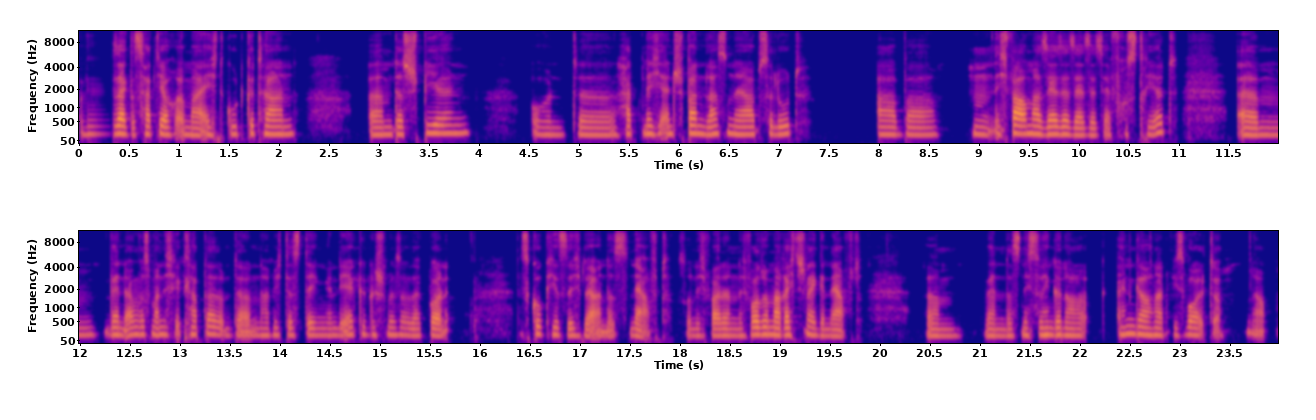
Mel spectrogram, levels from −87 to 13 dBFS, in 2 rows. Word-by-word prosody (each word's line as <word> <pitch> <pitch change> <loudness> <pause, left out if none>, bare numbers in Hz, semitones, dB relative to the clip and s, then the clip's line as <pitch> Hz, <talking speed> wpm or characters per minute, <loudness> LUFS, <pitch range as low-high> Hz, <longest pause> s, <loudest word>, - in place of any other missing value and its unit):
wie 185 0 -9
gesagt, 190 -3 +8
es 170 - +2
hat 185 - +2
ja 180 -2 +7
auch - - -11
immer 165 -1 +1
echt 170 - -4
gut 185 0 -7
getan, 185 -1 +1 0.7
ähm, 175 +1 -1
das 180 -1 +4
Spielen 205 0 -1 0.6
und, 170 -1 -7
äh, 170 -1 -2
hat 185 +2 -3
mich 195 -1 0
entspannen 195 0 +3
lassen, 195 +2 0
ja, 180 0 +3
absolut, 185 +2 -3 0.6
aber, 175 -1 -2 0.3
hm, 185 -3 -5
ich 185 - -1
war 200 -2 +13
auch 190 - +5
immer 190 -2 +4
sehr, 180 +1 +5
sehr, 180 -1 +2
sehr, 165 -1 +1
sehr, 160 -1 -2
sehr - - -4
frustriert, 180 +5 -2 0.6
ähm, 165 0 0
wenn 175 -1 -1
irgendwas 175 +1 0
mal 165 - 0
nicht 175 -1 -4
geklappt 175 +1 -5
hat 180 -2 +2
und 155 - -8
dann 80 -1 -2
habe 160 +1 -6
ich 165 - -9
das 165 - -3
Ding 160 0 -3
in 160 0 -7
die - - -2
Ecke 175 0 -3
geschmissen 170 0 -5
und 155 - -5
gesagt: 155 0 -5
„Boah 155 -1 +4
ne, - - -8 0.7
das - - -3
gucke 185 -1 -1
ich - - -9
jetzt 170 -1 -1
nicht 155 0 -3
mehr - - +4
an, 75 - -2
das - - -3
nervt,“ - - -3
so - - -12
und - - -10
ich 150 0 -10
war 155 - +5
dann 155 -1 -2
ich 150 - -8
wurde 175 +1 +5
immer 165 -2 +5
recht 170 -1 +3
schnell 170 -3 +2
genervt, 150 -2 -2 0.6
ähm, 150 -1 -5 0.2
wenn 150 -1 -4
das 150 +1 +1
nicht 160 -4 0
so 170 - -2
hingenau 165 -2 0 0.3
hingehauen 180 -2 +1
hat, 165 0 -2
wie - - -9
ich's 165 +1 -4
wollte, 170 -2 0 0.2
ja. - - -6
175 Hz, 215 wpm, -24 LUFS, 165-185 Hz, 0.7 s, war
